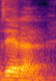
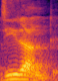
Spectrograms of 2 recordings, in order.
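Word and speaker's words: gerund: ওই নাউনের সাথে যদি আইএনজি থাকে তাহলে জেরান্ট। আইএনজি না থাকলে কিন্তু আর জেরান্ট হবে না। আপনারা বলে জিরান্ট এটার জিরান্ উচ্চারণ যে রান্ট জয়কারে যে রয়কার নয় ডট জেরান্ট।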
